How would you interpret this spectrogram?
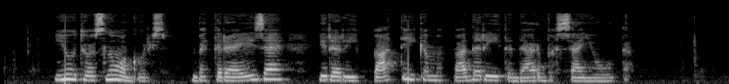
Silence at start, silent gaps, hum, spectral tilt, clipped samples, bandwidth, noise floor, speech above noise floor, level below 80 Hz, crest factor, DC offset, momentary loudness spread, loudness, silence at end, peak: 0.55 s; none; none; -4 dB/octave; under 0.1%; 11.5 kHz; -60 dBFS; 39 dB; -54 dBFS; 18 dB; under 0.1%; 13 LU; -21 LUFS; 1 s; -2 dBFS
